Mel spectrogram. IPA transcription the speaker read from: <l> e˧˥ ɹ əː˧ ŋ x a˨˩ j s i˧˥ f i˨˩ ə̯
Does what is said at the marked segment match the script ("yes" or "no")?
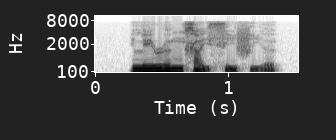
yes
